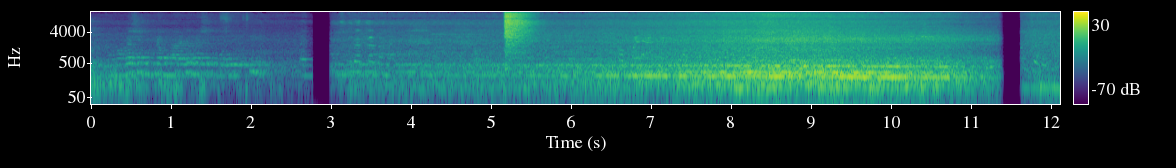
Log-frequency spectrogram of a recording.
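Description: Busy railway station ambience with a train and vehicle rumble, a sharp hiss like an air brake partway through, swelling louder toward the end, with people talking throughout.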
